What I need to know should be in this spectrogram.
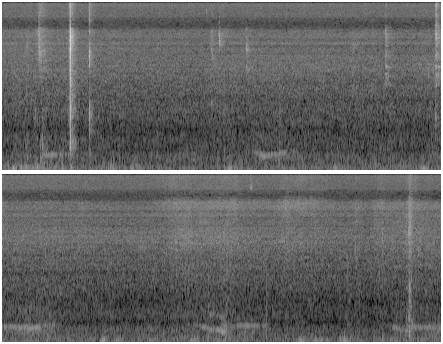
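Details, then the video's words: Domestic cat snoring while asleep indoors: soft, low, breathy snores recur about every three seconds, with scattered sharp clicks in the quiet room. "Snooze or Snore? Hear the Noises from a sleeping cat"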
